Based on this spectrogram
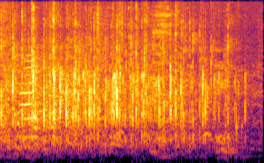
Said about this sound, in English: How often does Maya get a round of applause in this world? From yogis, anyway, it doesn't happen very often.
